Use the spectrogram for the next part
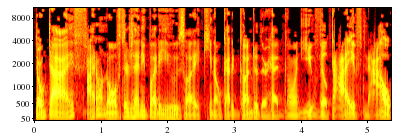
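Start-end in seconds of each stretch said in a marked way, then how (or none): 4.0-5.4 slow, put-on German accent. Imagining someone ordering a diver at gunpoint, in a German accent. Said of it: "a German guy with this accent".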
